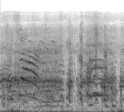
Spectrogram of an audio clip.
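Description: Chickens and chicks cluck and peep close by on a farm, a busy run of short, overlapping calls with no pause.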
